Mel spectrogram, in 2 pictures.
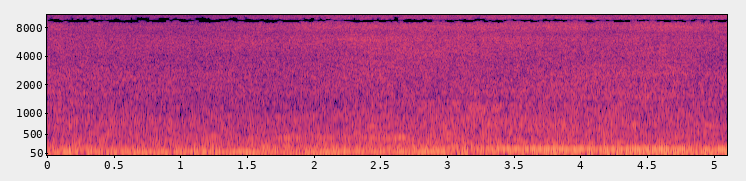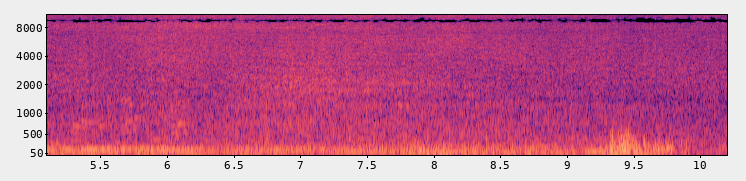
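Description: Red double-decker bus passing close by, its engine running with a low, steady drone over the noise of traffic on a wet street. A brief louder surge comes near the end.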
